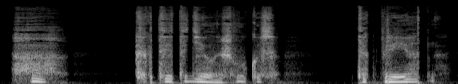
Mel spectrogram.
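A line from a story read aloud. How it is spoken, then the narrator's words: Breathless exhale. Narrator (Russian): выдохнула Пинки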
